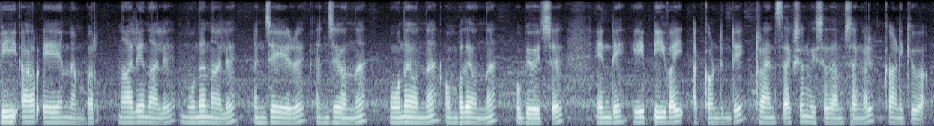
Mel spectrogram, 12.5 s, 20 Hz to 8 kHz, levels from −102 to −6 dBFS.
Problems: none marked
